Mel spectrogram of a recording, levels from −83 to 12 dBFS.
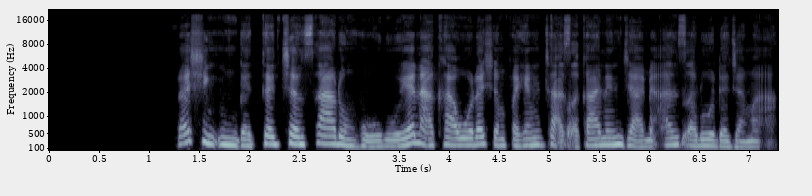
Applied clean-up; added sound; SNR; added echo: neural mask model Resemble Enhance denoiser.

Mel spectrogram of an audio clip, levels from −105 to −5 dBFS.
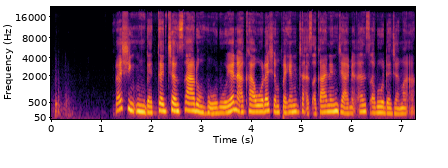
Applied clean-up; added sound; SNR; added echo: neural mask model DeepFilterNet 3.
